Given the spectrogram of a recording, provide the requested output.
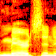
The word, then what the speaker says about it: Märzen: It's Märzen in German, but I think we call it Märzen, which makes it very rock and roll. – It makes it the high A. Nice. Like that long A, Mär. Because März is March in German, so Märzen would be the beer that was brewed in March.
